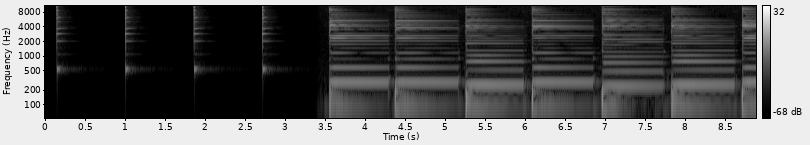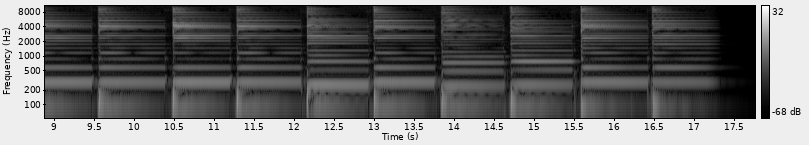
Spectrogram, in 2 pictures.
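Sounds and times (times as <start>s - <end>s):
guitar warm-up in high D: 3.5s - 17.4s.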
